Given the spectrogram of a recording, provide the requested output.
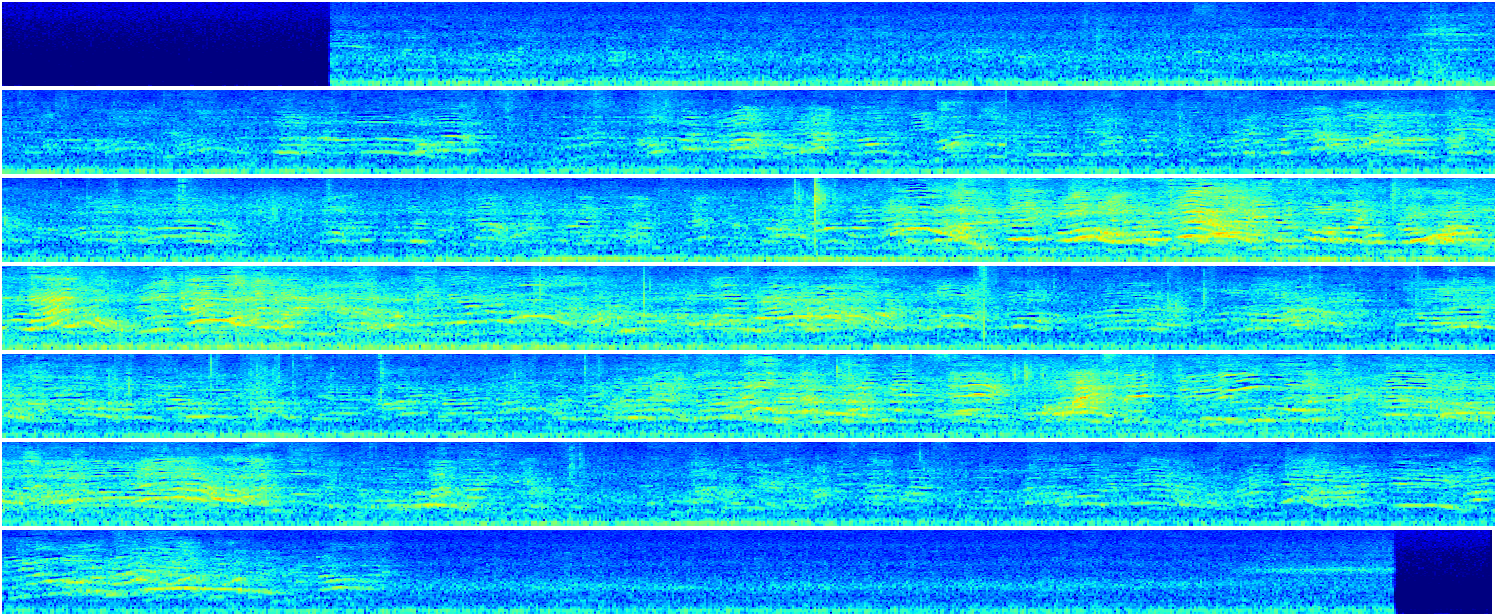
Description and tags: Ambient street sounds followed by noisy women leaving a club.
girls, club, ambient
